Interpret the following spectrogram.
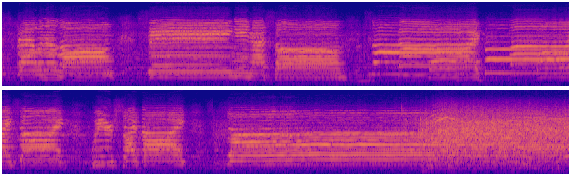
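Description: A quartet of young boys singing close harmony in held chords, phrase by phrase, ending on one long held chord. Applause and cheering break in over the last second.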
